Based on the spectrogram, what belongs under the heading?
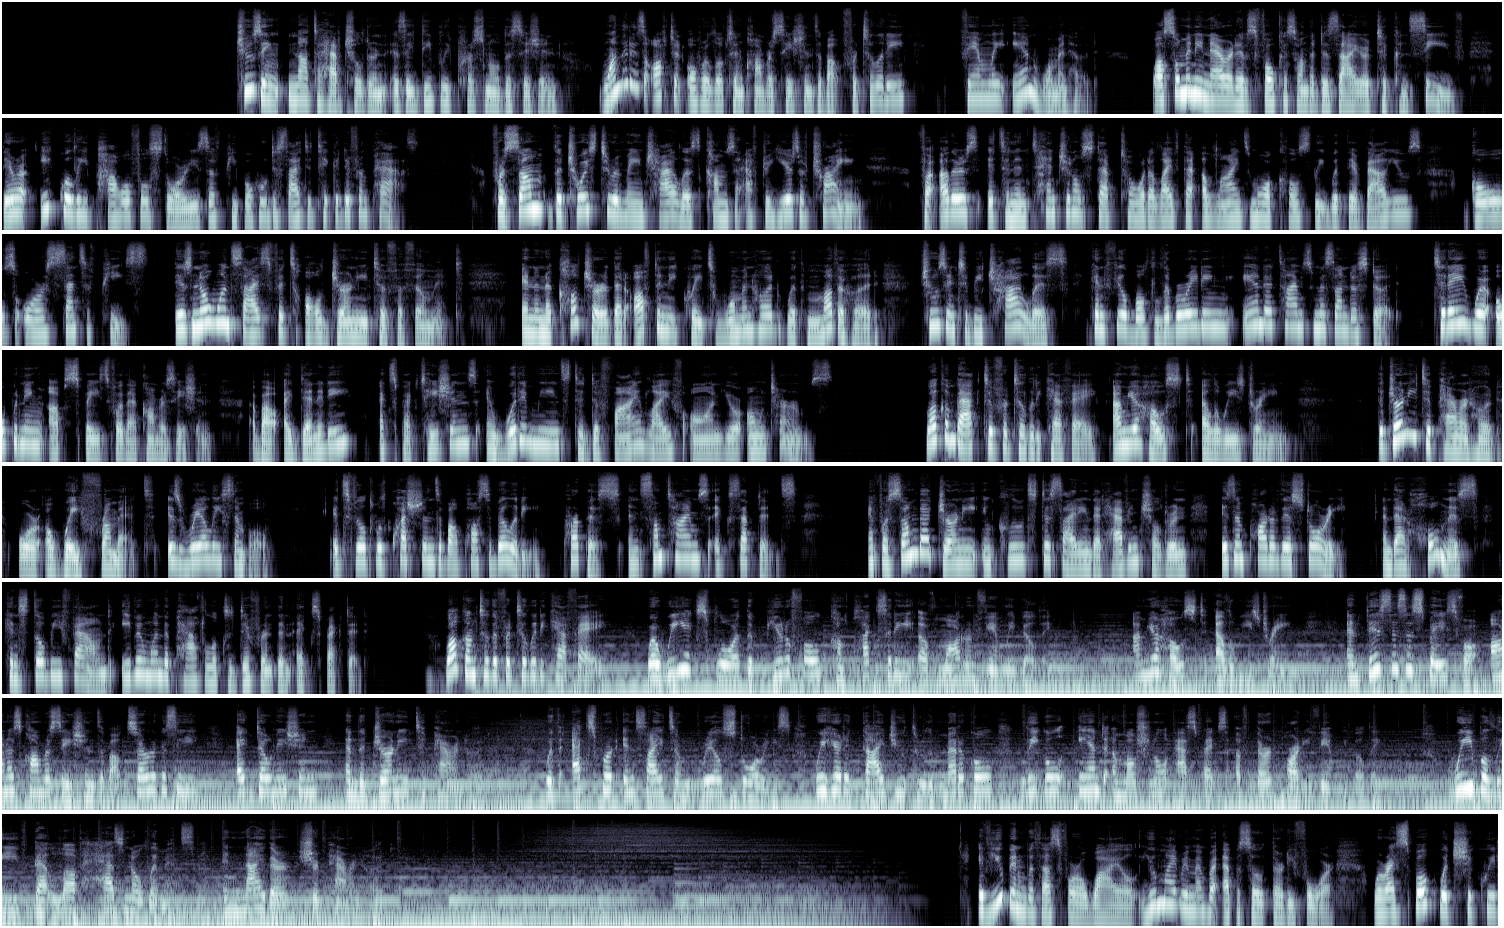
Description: It is a thoughtful, often emotional, and deeply grounded conversation about identity, legacy, caregiving, and the path not taken.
